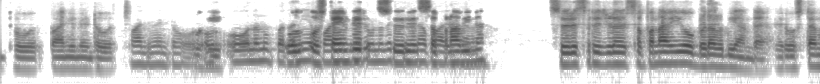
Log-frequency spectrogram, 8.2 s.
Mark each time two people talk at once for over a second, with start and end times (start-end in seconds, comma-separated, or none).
2.9-4.8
